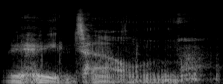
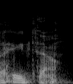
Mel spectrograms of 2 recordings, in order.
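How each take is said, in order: First: It is said in a villainous put-on voice. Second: It is said in a natural speaking voice.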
